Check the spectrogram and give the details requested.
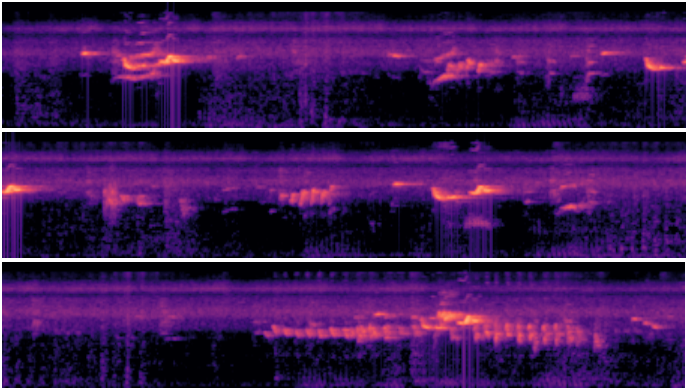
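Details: Chirpy song of a cucak emas (kutilang emas): clipped whistled notes repeated every second or so, ending in a longer, fuller warbled phrase, with a faint steady high hiss behind.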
